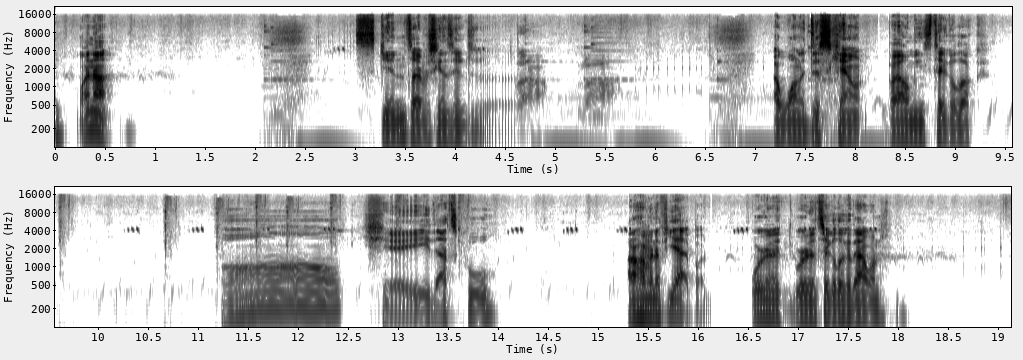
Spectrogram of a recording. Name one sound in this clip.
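A man talks with animation into a headset microphone, close by.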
